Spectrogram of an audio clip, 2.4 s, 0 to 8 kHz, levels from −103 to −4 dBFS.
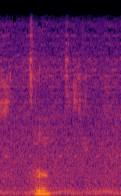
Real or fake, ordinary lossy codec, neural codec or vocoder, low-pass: fake; none; codec, 24 kHz, 0.9 kbps, WavTokenizer, medium speech release version 2; 7.2 kHz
